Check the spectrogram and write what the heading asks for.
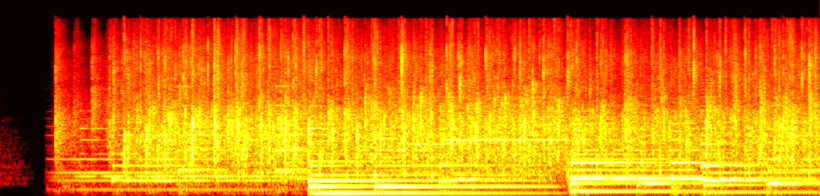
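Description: Audience applauding over background music with held chords. Both begin about half a second in, after a moment of silence.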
